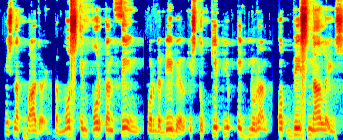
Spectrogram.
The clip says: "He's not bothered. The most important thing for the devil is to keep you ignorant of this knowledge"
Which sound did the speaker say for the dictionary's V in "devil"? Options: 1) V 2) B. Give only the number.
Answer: 2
